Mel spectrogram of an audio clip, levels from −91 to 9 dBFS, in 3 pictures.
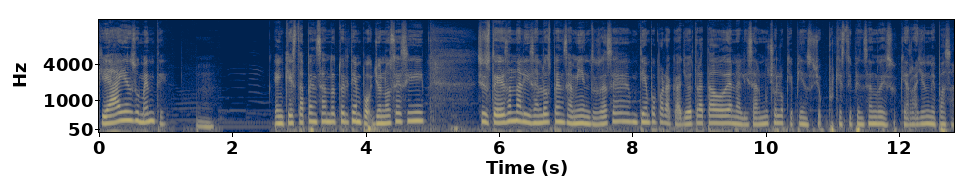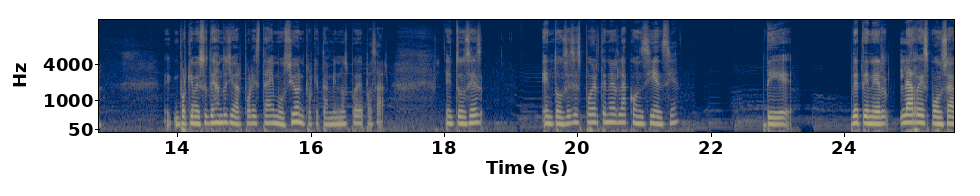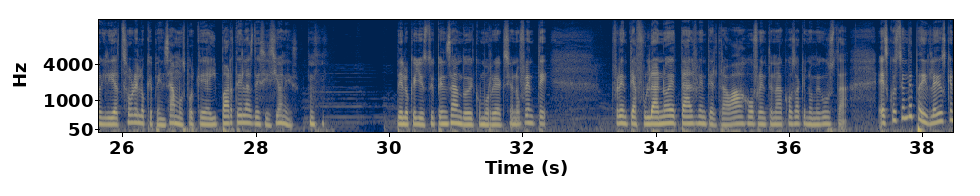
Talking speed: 175 wpm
